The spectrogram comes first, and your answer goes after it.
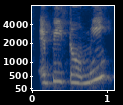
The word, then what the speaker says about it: epitome: This is not pronounced as epitome or epitome.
